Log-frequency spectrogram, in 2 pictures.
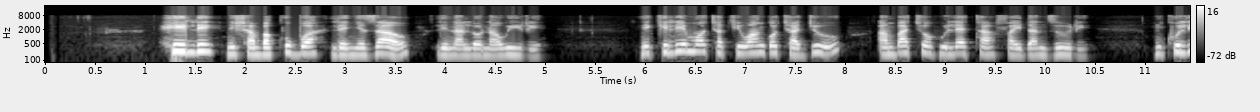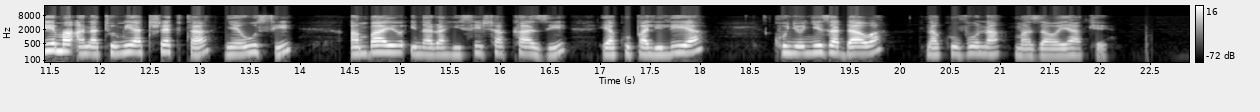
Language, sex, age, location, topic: Swahili, female, 18-24, Nairobi, agriculture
